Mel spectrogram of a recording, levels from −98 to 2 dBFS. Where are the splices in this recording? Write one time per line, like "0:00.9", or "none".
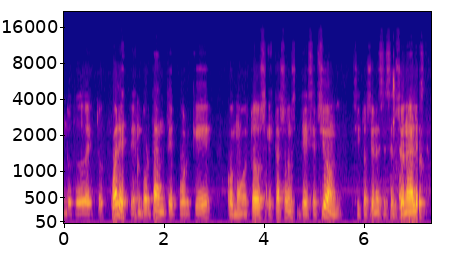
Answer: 0:00.9
0:01.5
0:03.1
0:04.0
0:04.6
